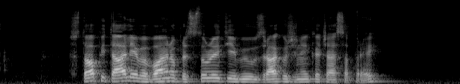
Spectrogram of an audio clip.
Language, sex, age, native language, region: Slovenian, male, 12-17, Slovenian, Central Slovenia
